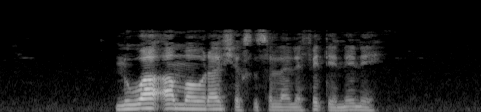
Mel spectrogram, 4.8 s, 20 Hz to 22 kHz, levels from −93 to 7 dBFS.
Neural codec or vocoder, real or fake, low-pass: none; real; 7.2 kHz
